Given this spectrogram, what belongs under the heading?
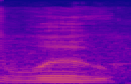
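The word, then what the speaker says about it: wewe: Is that how am I pronouncing Who's that right? using that word? Woo?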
